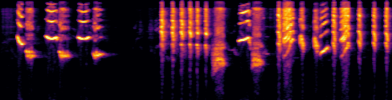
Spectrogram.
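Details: Provoking fighting song of an Oriental magpie-robin: three clear downslurred whistles, a short silence, then a dense stretch of fast chattering notes mixed with harsh rasps and rising whistles.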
